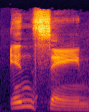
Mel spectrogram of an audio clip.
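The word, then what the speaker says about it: N. Sane: It's called Crash Bandicoot Insane Trilogy, and that's the letter N dot S-A-N-E, pronounced Insane Trilogy.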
